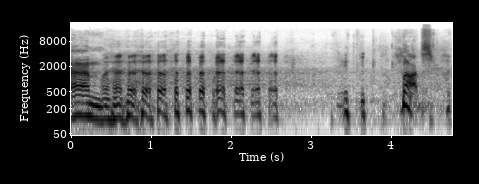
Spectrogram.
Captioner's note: laughter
